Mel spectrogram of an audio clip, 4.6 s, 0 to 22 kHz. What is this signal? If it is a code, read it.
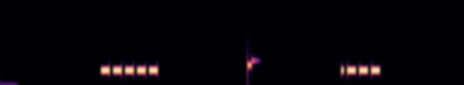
Morse code, heard as a keyed tone, about 40 wpm, 700 Hz. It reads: 0 J
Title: Single Character (Letter:Number:Punctuation:Prosign) Alt 40wpm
